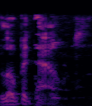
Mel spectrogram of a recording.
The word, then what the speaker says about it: L'Hôpital: Spell it however you want, pronounce it however you want. L'Hôpital, L Hospital, or Amberlance. No, ambulance, no, it's L'Hôpital, but whatever.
